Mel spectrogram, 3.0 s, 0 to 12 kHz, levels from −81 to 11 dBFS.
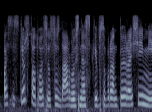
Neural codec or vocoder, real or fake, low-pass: codec, 16 kHz, 8 kbps, FunCodec, trained on Chinese and English, 25 frames a second; fake; 7.2 kHz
